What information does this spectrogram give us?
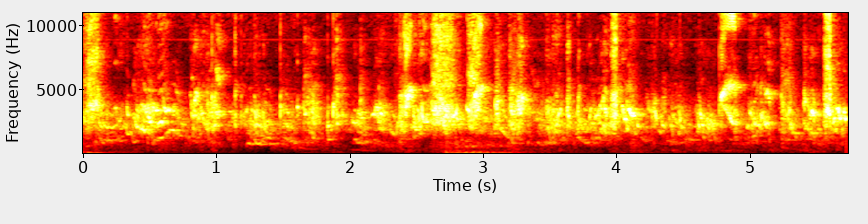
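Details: Several young parrot chicks give a steady stream of overlapping high, scratchy squeaks and chirps, busy and unbroken throughout, with a brief soft thump near the middle.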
